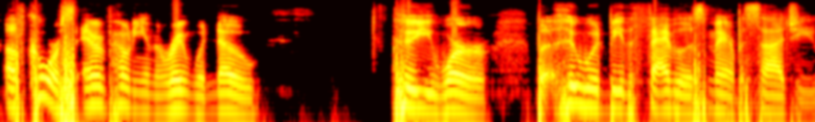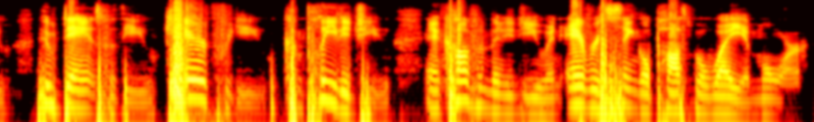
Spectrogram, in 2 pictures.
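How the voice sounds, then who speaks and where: A man's voice: mid-range voice, lively intonation, normal speed, no echo, close to an everyday voice. A man voicing a vain, ladylike female cartoon unicorn with gushing, theatrical refinement. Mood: dreamy, romantic. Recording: dull lo-fi home recording.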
